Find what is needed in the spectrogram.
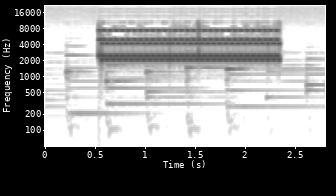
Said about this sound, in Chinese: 突然响起的电话铃声打断了左心言的遐想，把他拉回到了现实的世界。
